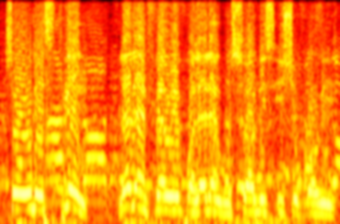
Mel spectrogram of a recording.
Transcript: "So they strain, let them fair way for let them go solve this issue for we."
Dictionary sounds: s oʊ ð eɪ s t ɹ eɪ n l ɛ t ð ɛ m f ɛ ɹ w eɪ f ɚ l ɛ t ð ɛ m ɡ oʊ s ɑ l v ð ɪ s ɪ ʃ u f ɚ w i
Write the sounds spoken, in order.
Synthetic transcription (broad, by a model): s oʊ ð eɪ s t ɹ eɪ n l ɛ t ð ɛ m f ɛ w eɪ f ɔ l ɛ t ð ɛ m ɡ oʊ s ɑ v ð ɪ s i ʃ u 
